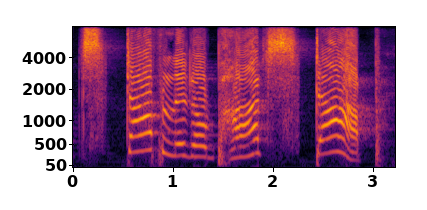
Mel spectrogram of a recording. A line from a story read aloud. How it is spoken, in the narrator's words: she yelled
